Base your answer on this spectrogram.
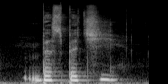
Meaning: safety (state of being safe)
- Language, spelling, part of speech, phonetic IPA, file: Czech, bezpečí, noun, [ˈbɛspɛt͡ʃiː], Cs-bezpečí.ogg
